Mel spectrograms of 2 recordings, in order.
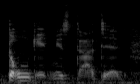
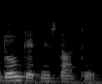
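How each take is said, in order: First: Slow, husky half-whisper; mock warning. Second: Said in the usual way. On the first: Speaker jokes to listeners about yelling at children, mock warning. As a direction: repeat it slowly as a joking warning, voice nearly gone. Joking repeat between laughs.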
